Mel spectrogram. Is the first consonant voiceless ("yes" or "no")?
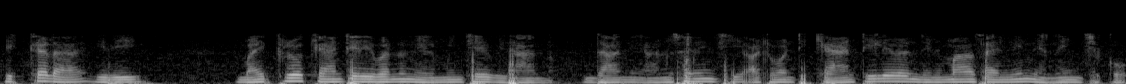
yes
